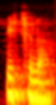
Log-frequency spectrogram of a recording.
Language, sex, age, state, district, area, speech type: Hindi, female, 60+, Madhya Pradesh, Jabalpur, urban, read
